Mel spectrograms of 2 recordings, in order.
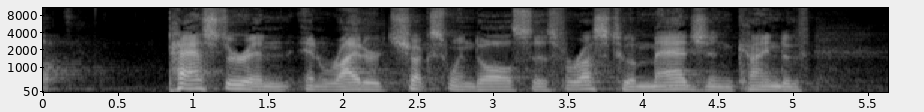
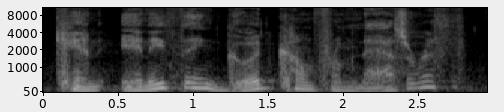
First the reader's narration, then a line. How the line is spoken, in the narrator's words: whispered to themselves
